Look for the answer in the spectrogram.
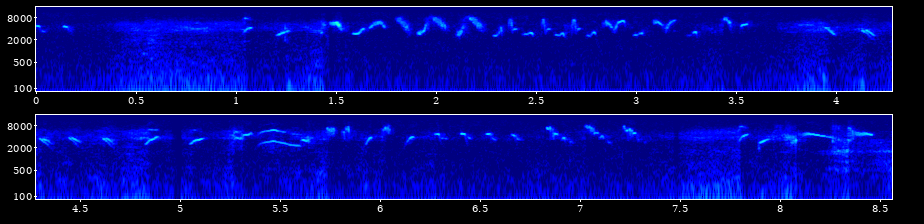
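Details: American goldfinch (Spinus tristis), a DuPage County backyard bird, sings a long, rapid jumble of high, sweet twittering notes and slurred up-and-down whistles, run together with brief pauses over faint hiss.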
